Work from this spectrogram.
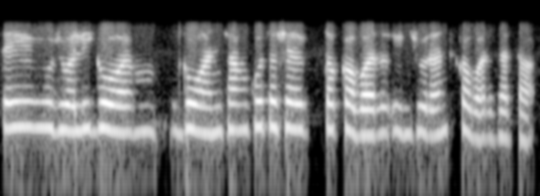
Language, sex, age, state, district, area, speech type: Goan Konkani, female, 30-45, Goa, Tiswadi, rural, conversation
